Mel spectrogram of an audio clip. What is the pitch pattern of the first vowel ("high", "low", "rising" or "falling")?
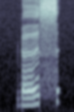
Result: rising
